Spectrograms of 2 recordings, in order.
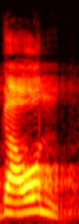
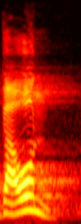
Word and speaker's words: gaón: como soberbia es aquí el término gaón gaon con acento en la o gaón y es una palabra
